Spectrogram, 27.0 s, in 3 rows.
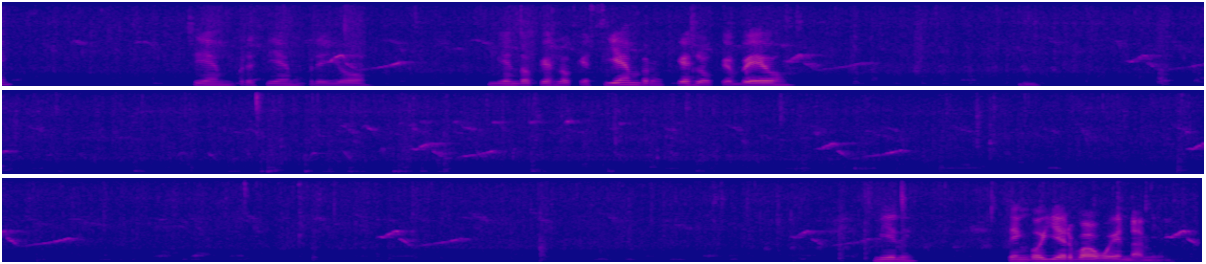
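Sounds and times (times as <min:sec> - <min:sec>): soft low animal sounds: 0:05.2 - 0:25.8.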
